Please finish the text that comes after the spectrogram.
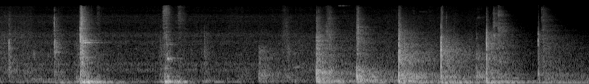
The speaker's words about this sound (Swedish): Jag kan bara dra igen dörren ordentligt.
